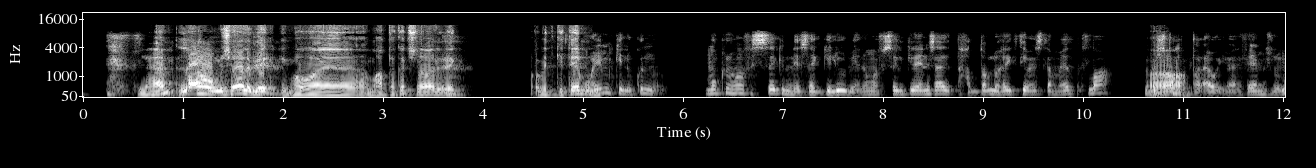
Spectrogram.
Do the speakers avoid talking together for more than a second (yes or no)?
yes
